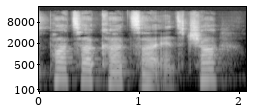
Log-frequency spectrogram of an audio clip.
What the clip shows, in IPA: p t k ts tʃ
